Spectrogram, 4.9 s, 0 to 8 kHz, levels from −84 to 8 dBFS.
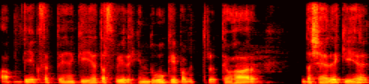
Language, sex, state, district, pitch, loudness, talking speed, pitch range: Hindi, male, Uttar Pradesh, Gorakhpur, 125 Hz, -23 LUFS, 170 wpm, 120-140 Hz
